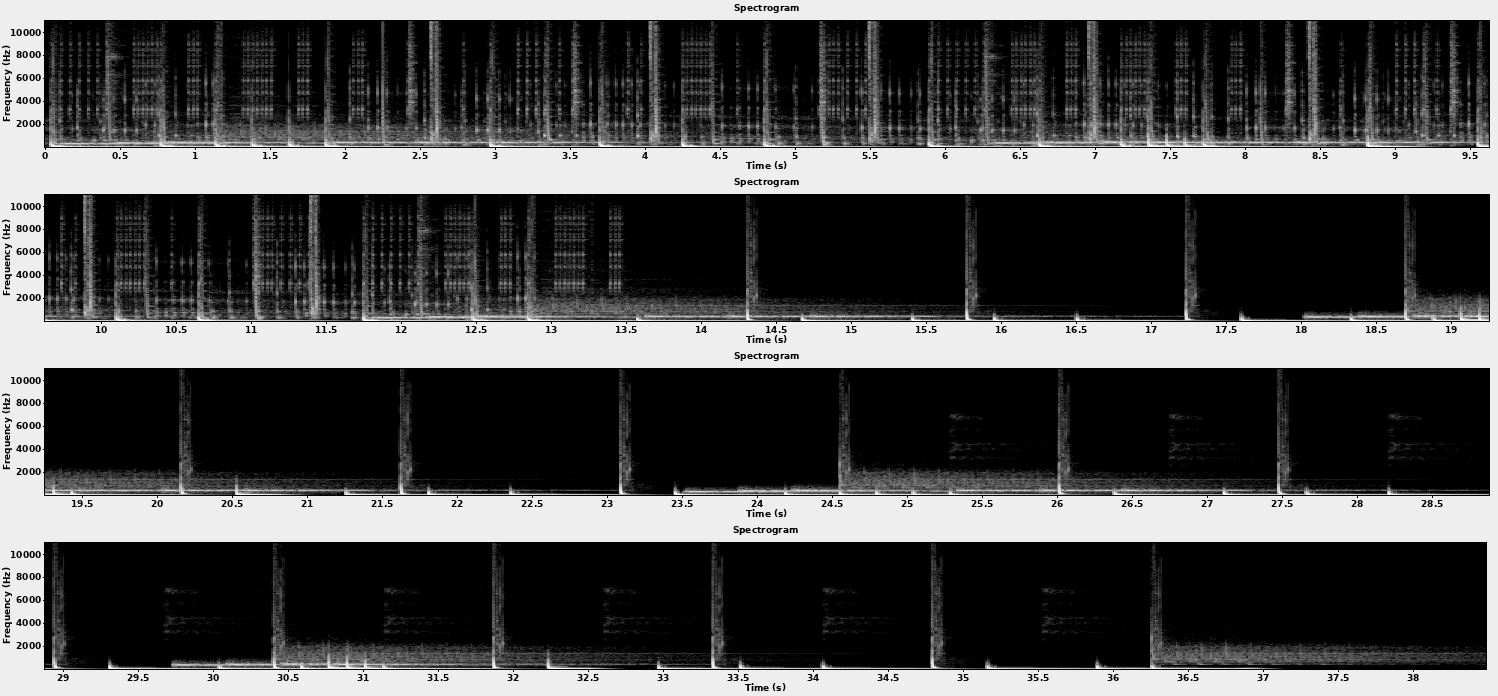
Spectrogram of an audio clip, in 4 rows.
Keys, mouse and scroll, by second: 2.0-3.4 alt+drag, 4.2 alt+right click, 4.6 alt+click, 5.7 alt+right click, 6.1-7.3 alt+drag, 7.6 alt+right click, 8.2 alt+middle click, 8.9-10.7 alt+drag, 11.0-12.3 alt+middle drag, 12.3 click, 13.6 w, 14.7-16.0 drag, 16.0 alt+right click, 16.5-19.1 alt+drag, 19.1 space, 20.4 alt+right click, 21.5-23.7 drag, 23.7-25.9 right drag, 25.9-30.0 drag, 30.0 space, 31.2 right click, 31.7 alt+middle click, 32.1 alt+right click, 34.0 click.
